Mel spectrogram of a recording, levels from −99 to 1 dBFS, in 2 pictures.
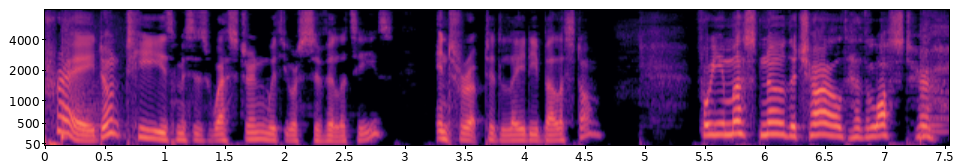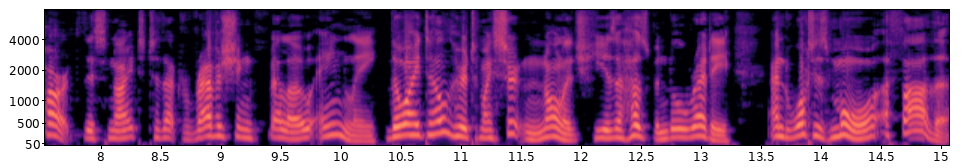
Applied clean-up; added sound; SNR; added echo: classical method Wiener filter.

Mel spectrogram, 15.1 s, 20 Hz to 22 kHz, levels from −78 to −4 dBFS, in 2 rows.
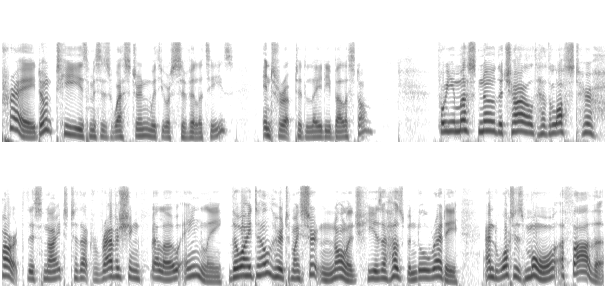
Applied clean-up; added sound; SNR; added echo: none; none; none; none.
